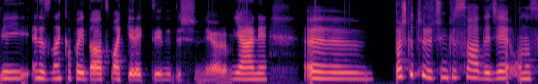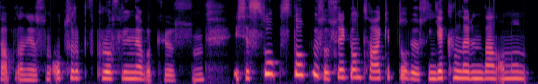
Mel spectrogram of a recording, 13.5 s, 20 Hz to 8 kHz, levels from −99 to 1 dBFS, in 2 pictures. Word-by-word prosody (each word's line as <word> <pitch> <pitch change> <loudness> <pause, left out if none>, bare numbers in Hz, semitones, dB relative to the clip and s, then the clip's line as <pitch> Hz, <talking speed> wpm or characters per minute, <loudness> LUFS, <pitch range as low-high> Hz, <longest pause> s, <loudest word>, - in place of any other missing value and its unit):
bir 235 +9 -1
en 245 - -2
azından 230 0 +1
kafayı 230 -3 +3
dağıtmak 210 +1 +2
gerektiğini 390 - 0
düşünüyorum. 470 +4 -6
Yani, 210 -1 +4 0.5
eee, 220 -2 +3 0.5
başka 290 +6 +4
türlü 335 -9 +1
çünkü 265 0 -3
sadece 240 -4 +1
ona 220 +1 -3
saplanıyorsun, 185 -2 -7
oturup 240 +1 -4 0.2
profiline 225 -2 0
bakıyorsun, 180 +2 -10 0.4
işte, 230 +4 -3
stalk 390 - +4
stalk'luyorsun, 360 - +2
sürekli 270 +5 -2
onu 270 -1 -3
takipte 240 -2 -4
oluyorsun, 220 -1 -2
yakınlarından 235 -1 +1
onun, 230 0 -3
235 Hz, 120 wpm, -33 LUFS, 220-265 Hz, 0.5 s, Yani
